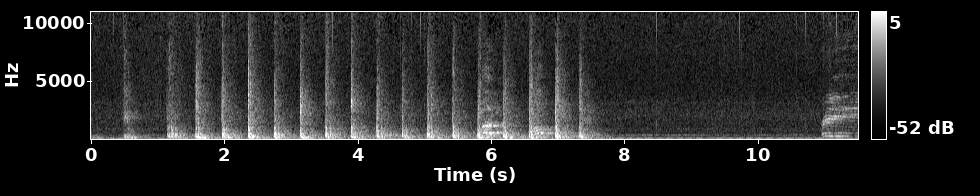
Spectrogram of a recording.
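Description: Marching footsteps of a color guard at a school board meeting: many heavy, evenly spaced footfalls in a steady cadence over a low hum, stopping abruptly and leaving only the hum.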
